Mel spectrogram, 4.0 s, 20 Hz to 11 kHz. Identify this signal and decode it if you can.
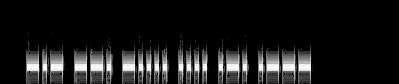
Morse code, heard as a keyed tone, about 30 wpm, 700 Hz. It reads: KG6HRJ
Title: USA Call Signs - 6 Characters - Repeated 3x - 30wpm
